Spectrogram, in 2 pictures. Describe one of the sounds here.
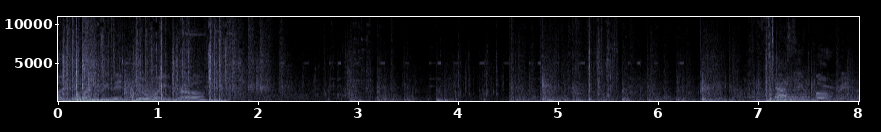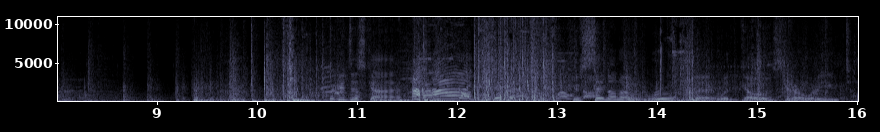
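Rifle shots crack in quick bursts.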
